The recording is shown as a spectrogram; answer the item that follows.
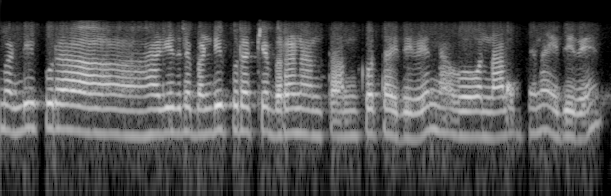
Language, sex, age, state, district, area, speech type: Kannada, female, 60+, Karnataka, Kolar, rural, conversation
